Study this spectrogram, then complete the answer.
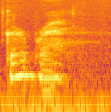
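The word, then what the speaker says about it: gerbera: Okay, I'm back and Google says Gerbra daisies.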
